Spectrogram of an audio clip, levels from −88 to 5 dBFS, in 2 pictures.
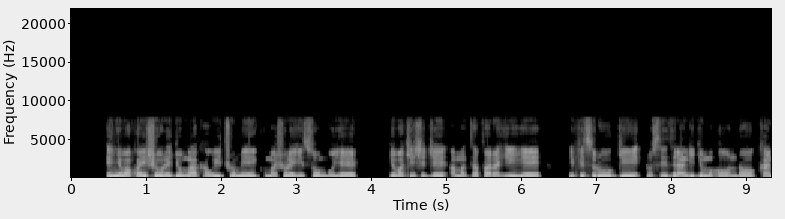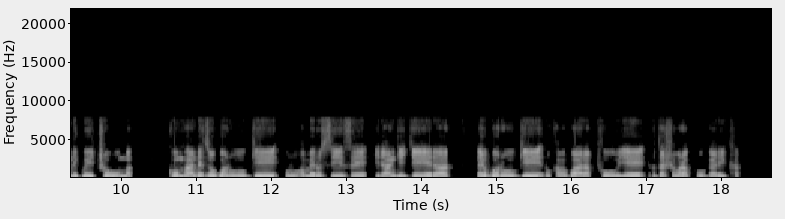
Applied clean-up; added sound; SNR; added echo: none; none; none; none.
